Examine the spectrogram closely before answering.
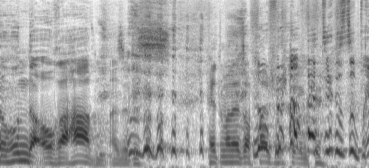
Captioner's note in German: Lachen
